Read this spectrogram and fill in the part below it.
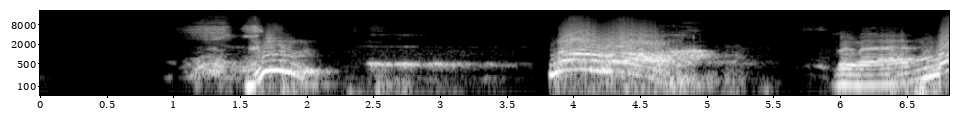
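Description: A man shouts and cries out loudly close by.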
